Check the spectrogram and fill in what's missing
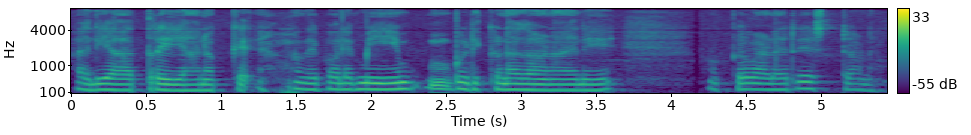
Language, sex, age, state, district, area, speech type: Malayalam, female, 30-45, Kerala, Malappuram, rural, spontaneous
